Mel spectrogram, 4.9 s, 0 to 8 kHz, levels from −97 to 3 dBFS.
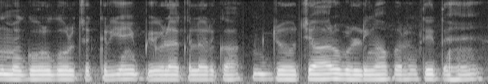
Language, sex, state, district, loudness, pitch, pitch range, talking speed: Marwari, male, Rajasthan, Churu, -13 LUFS, 120 Hz, 120-125 Hz, 170 wpm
